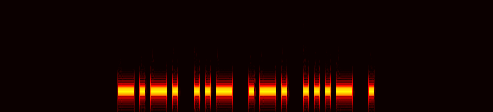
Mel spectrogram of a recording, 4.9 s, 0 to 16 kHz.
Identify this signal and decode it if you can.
Morse code, heard as a keyed tone, about 22 wpm, 700 Hz. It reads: CURVE
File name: 5 Letter Words - First 3 Letters Given - 22wpm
